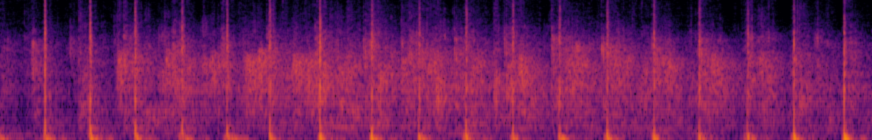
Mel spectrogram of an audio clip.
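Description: Audience applauding in a lecture hall, many hands clapping at once and dying away near the end.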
